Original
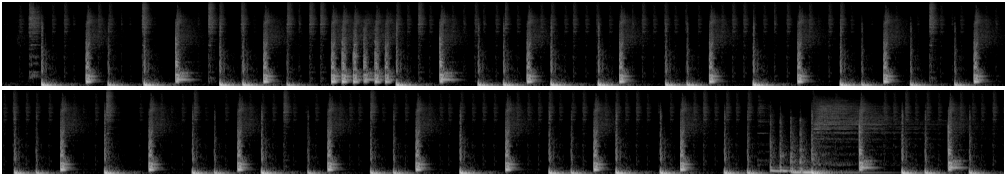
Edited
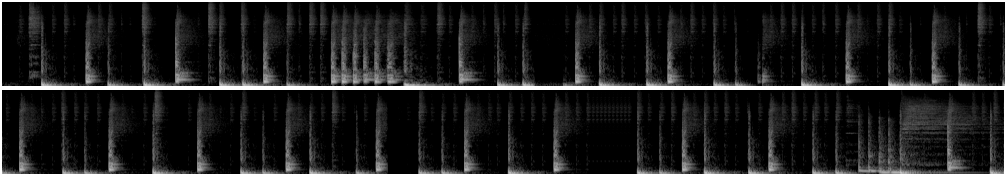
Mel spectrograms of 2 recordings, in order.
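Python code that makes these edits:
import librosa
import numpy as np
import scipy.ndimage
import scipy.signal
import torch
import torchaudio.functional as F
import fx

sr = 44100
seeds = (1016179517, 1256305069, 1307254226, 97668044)

y = fx.edit(x, sr, fx.stretch_span(start_s=3.78, length_s=0.39, factor=1.5),
    fx.insert_room_tone(at_s=5.13, length_s=0.29),
    fx.fade_out_span(start_s=6.68, length_s=0.44),
    fx.fade_in_span(start_s=13.4, length_s=0.41),
    fx.stutter(start_s=15.41, slice_s=0.04, count=11), tone=tone)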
